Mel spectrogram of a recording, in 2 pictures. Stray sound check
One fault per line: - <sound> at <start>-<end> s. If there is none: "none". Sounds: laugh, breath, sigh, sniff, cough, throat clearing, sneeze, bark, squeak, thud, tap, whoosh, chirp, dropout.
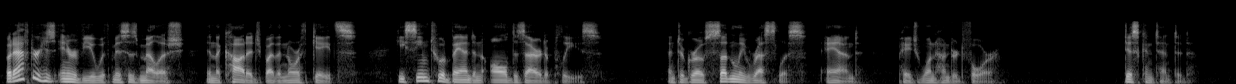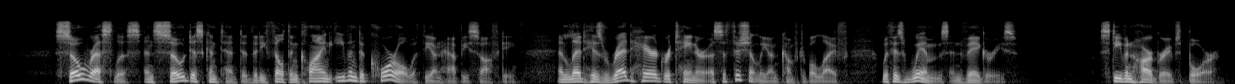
none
